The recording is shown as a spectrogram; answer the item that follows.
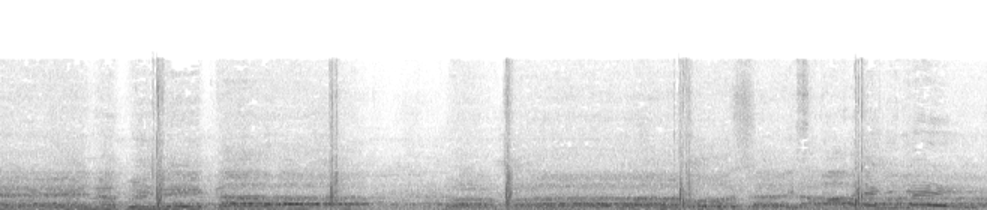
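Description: Men's voices chanting a noha, a Shia lament, together in a slow melodic line. A sharp beat keeps time a little more than once a second.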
